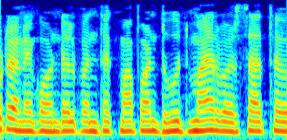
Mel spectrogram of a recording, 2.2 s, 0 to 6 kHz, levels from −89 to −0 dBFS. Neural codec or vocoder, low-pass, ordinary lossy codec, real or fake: vocoder, 22.05 kHz, 80 mel bands, Vocos; 5.4 kHz; AAC, 48 kbps; fake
